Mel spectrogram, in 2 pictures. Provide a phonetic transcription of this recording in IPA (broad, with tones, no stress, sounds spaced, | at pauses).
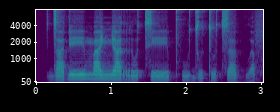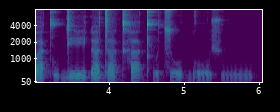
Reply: d a˨ ɗ eː˦ m a˦ ɲ a˦ r ʊ˦ t͡s eː˦ pʰ u˦ d ʊ˨ t ʊ˦ t͡s a˨ kʷ a˨ f a˦ kʼ u˨ ɡ eː˦ ɗ a˦ d a˨ kʰ a˦ kʰ ʊ˨ t͡s oː˦ ɡ͡b oː˨ ʃ uː˨˦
